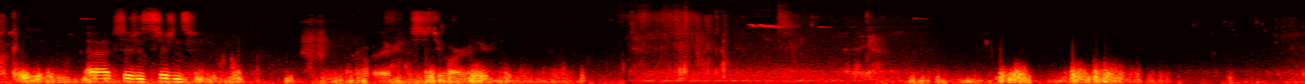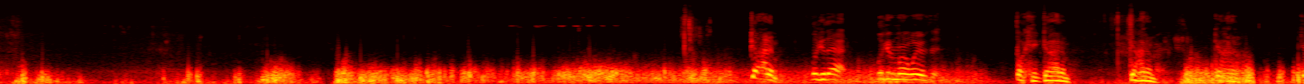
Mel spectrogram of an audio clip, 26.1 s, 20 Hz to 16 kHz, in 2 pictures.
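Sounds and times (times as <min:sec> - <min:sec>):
wind buffeting microphone: 0:00.0 - 0:26.0
grass and brush rustling: 0:06.2 - 0:08.8.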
